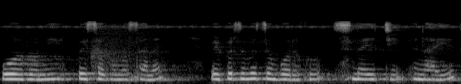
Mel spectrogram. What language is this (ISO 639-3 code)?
brx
